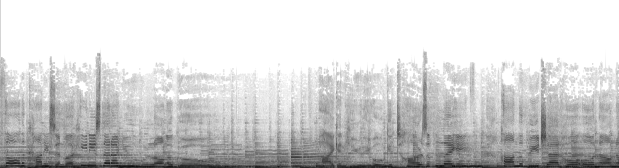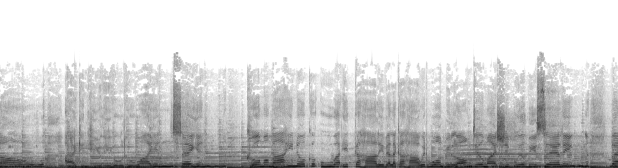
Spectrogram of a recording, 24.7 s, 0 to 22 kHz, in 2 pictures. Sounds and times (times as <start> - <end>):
Happy music: 0.0 - 24.7.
